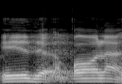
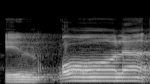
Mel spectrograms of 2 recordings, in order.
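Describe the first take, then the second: First: The first word's final consonant bounces with an echo. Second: The first word's final consonant stays still, no echo. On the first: The speaker calls it wrong. "salah karena ini bukan huruf qalqalah" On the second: The speaker calls it right. "tidak boleh mantul"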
